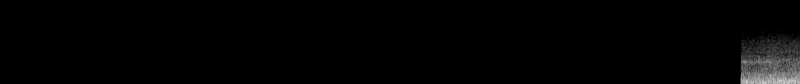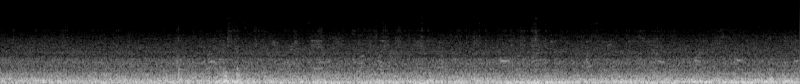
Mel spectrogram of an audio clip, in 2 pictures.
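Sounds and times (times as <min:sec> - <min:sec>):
vehicle road and engine noise: 0:07.4 - 0:16.0.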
